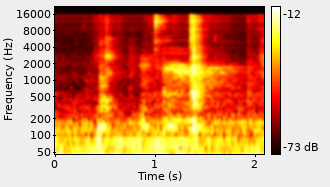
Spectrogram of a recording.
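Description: A deck of tarot cards shuffled by hand: a few soft taps and a couple of sharp card clicks about a second in, with a short rustle between them.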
